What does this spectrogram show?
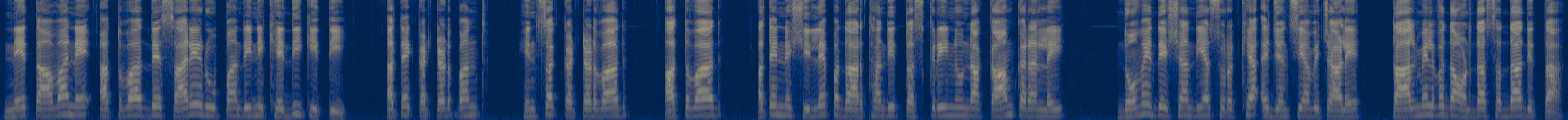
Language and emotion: Punjabi, neutral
